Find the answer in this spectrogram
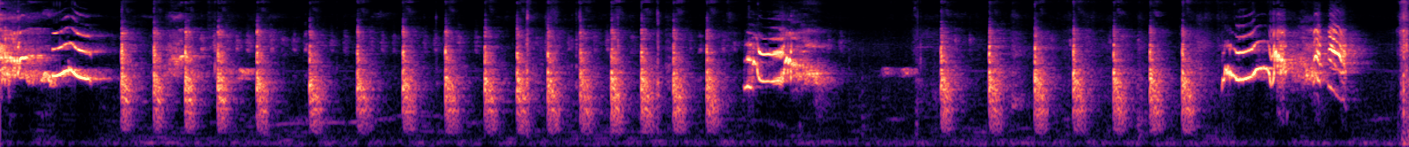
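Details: Starling used to lure other starlings into calling: long runs of sharp dry clicks at a steady pace, broken by short twisting whistled phrases at the start, middle and end.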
